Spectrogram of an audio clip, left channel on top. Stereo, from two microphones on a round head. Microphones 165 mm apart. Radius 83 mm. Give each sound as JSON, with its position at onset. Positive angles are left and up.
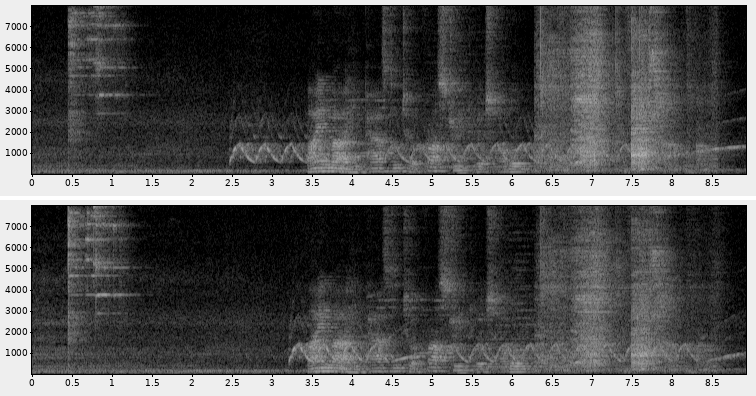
{"t": 0.4, "sound": "dishes clattering", "side_deg": -55, "distance_m": 1.5}
{"t": 3.4, "sound": "a man speaking", "side_deg": 75, "distance_m": 2.5}
{"t": 6.3, "sound": "a squeak", "side_deg": 35, "distance_m": 0.8}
